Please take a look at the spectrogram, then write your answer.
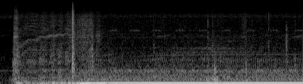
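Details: Range Rover L322 TDV8, which had intermittent starting problems, restarted after a new battery (normal type replacing AGM) and the battery-replacement ECU routine. The starter whirs briefly, then the diesel catches cleanly to a steady idle; charging reads 13.5–14 V.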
